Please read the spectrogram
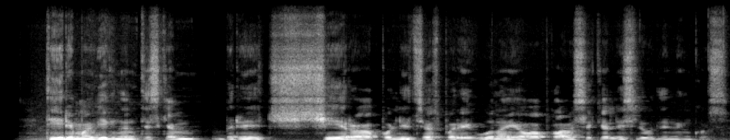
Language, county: Lithuanian, Šiauliai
